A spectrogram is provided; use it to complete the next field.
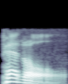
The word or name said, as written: peddle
